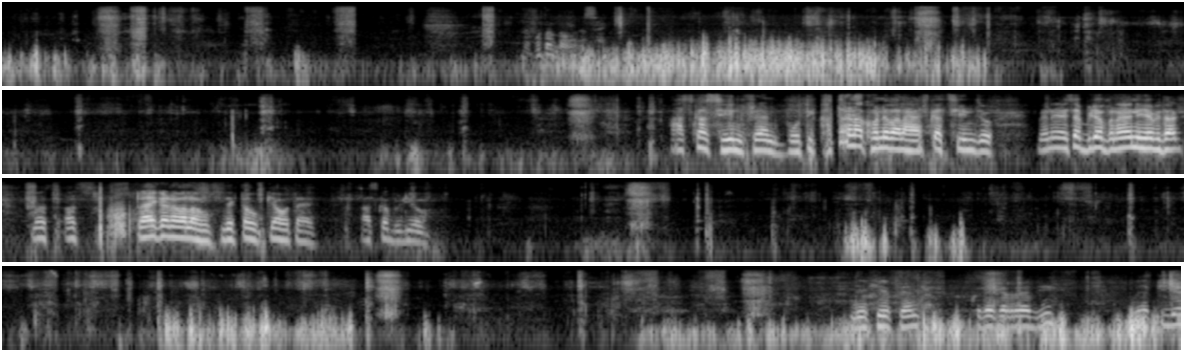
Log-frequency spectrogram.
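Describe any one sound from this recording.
A shovel scrapes and digs into wet sand.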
